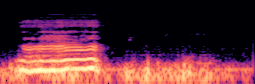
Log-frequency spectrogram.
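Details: Beagles sleeping and snoring: one long, low, rumbling, droning snore of about a second, followed by quiet breathing noise.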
